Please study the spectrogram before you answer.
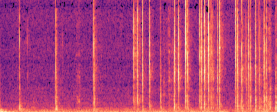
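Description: Fingernails tap and press the buttons and panel of a plastic treadmill console with an LCD display. A few sparse, sharp clicks give way to quicker bursts of bright, dry tapping over a steady low hum.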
